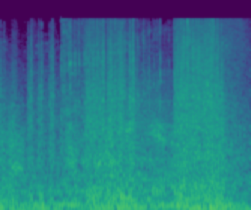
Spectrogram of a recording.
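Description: Gunshots blast in quick bursts.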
